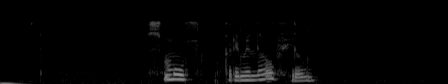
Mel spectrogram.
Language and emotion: Russian, neutral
